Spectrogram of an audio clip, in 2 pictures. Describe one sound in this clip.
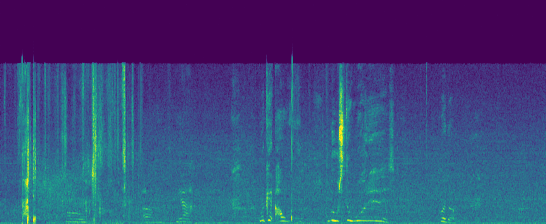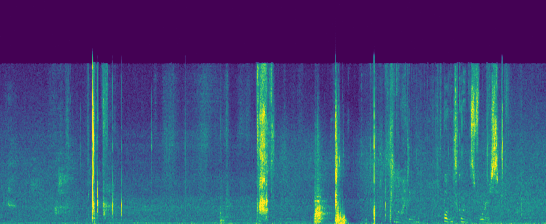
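A boy talks close by, casually.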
